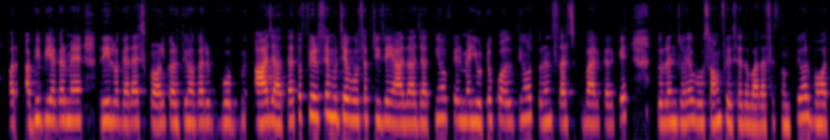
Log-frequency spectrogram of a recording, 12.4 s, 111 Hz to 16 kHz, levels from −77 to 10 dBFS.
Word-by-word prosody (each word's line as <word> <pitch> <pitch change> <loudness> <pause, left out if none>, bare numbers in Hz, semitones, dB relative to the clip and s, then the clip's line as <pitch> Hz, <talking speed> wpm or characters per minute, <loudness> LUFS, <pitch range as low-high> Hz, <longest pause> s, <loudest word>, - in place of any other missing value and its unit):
और 215 - 0
अभी 210 +2 +2
भी 230 +1 +1
अगर 225 0 +1
मैं 220 0 +2 0.3
रील 215 0 +2
वगैरह 210 0 0
स्क्रॉल 200 -1 0
करती 210 0 -1
हूँ 210 - +1
अगर 210 +1 -1 0.2
वो 210 0 -1 0.2
अ, - - -9 0.2
आ 210 0 +10
जाता 205 -2 +2
है - - +3
तो 265 - +2
फ़िर 260 -2 +5
से 270 +2 +3
मुझे 255 -2 +4
वो 230 -1 +1
सब 235 +1 -3
चीज़ें 225 -1 -1
याद 200 0 +3
आ 200 0 +3
जाती 200 +2 -4
हैं। 240 - -2
और 240 - -3
फ़िर 225 -2 -4
मैं 215 0 -1
यूट्यूब 215 +1 -1
खोलती 215 0 -2
हूँ 240 +1 -1
तुरंत 215 +1 -4
सर्च 205 -1 -1
बार 205 -1 +2
करके 195 +5 -3 0.5
तुरंत 210 0 -1
जो 205 - -4
है 215 +2 -2
वो 210 -2 -3
सॉन्ग 210 +2 +1
फ़िर 220 -4 -1
से 200 0 -4
दोबारा 190 -1 0
से 210 - -11
सुनती 195 +2 -7
हूँ 245 - +1
और 255 - +1
बहुत 200 0 +1
210 Hz, 240 wpm, -23 LUFS, 205-225 Hz, 0.5 s, आ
